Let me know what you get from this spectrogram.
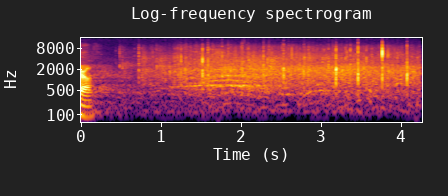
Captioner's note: audience claps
